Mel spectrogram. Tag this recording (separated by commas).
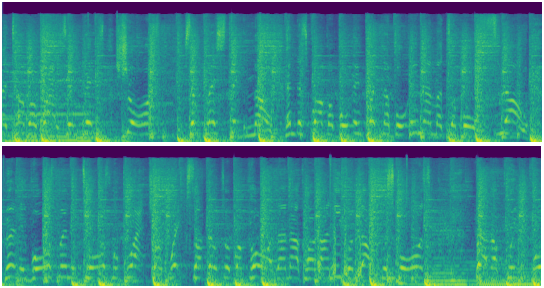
Music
